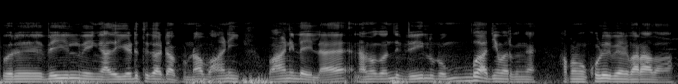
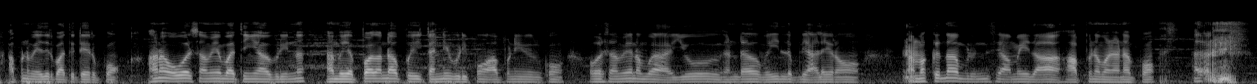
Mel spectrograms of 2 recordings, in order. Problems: constant background noise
